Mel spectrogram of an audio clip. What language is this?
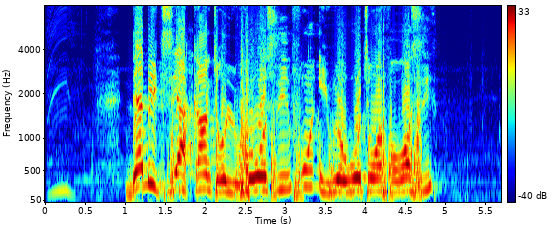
Yoruba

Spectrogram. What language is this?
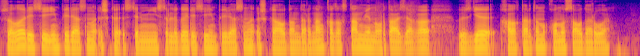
Kazakh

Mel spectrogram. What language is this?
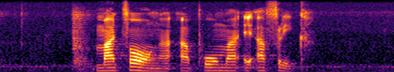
Swati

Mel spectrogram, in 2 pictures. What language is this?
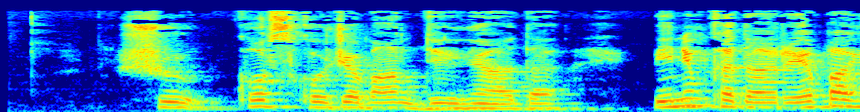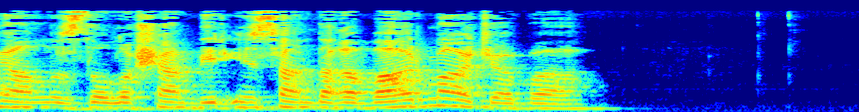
Turkish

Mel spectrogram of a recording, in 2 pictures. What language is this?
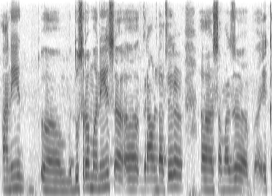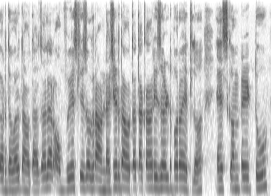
Konkani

